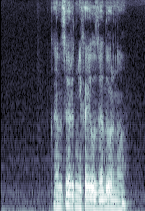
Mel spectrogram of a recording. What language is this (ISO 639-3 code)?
rus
